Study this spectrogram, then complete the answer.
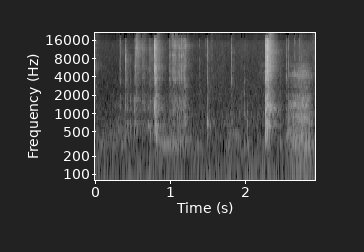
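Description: A Leica M6 film camera's advance lever winding and its shutter clicking, quiet close-up mechanical ticks with one sharper snap near the end and a soft ratcheting rasp after it, no voices.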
